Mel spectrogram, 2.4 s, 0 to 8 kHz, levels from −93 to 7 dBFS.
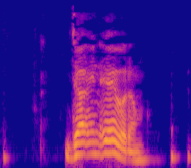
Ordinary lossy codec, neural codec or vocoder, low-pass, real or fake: MP3, 32 kbps; codec, 16 kHz, 8 kbps, FreqCodec, larger model; 7.2 kHz; fake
